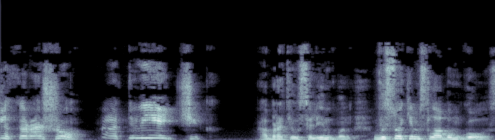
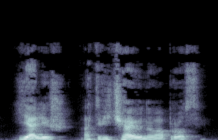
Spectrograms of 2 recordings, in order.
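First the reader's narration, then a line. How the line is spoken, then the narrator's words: Sad. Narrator (Russian): грустно произнес ответчик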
